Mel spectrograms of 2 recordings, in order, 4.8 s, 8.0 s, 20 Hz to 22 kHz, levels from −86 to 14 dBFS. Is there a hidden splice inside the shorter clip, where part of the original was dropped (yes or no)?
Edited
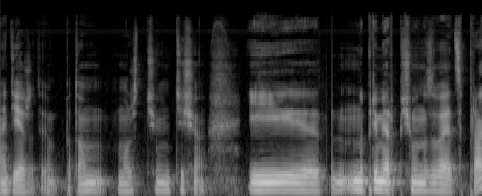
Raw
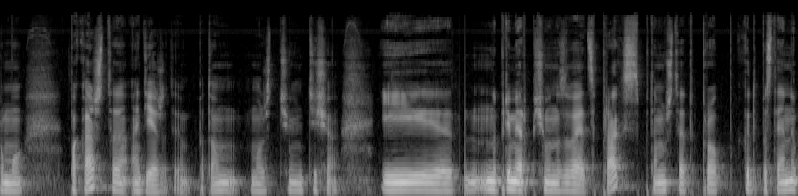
no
